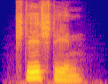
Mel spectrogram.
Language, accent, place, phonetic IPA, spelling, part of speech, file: German, Germany, Berlin, [ˈʃtɪlˌʃteːən], stillstehen, verb, De-stillstehen.ogg
- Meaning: 1. to stand still 2. to stand still: to halt 3. to stop (e.g. of a machine)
